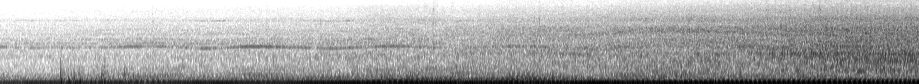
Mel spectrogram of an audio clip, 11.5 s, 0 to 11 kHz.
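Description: Heavily tuned Nissan GT-R twin-turbo V6, built to about 1197 horsepower, idling steadily. It grows louder in the second half as the open engine bay comes close.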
